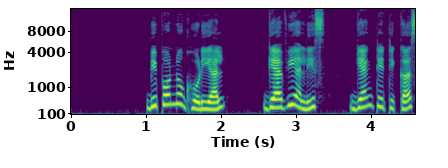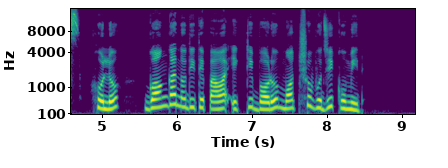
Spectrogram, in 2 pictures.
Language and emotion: Bengali, neutral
